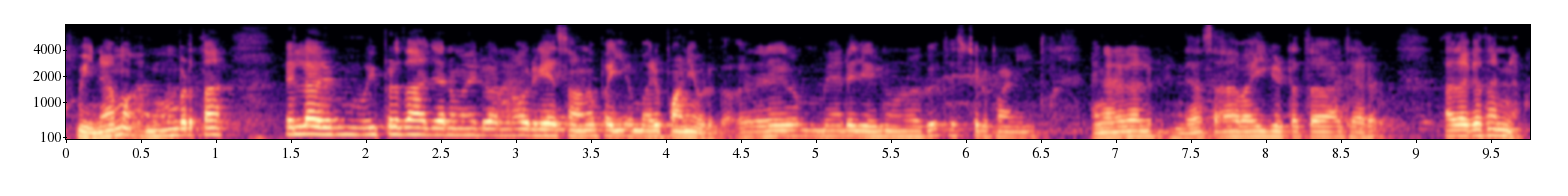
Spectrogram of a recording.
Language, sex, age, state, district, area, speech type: Malayalam, male, 18-30, Kerala, Kollam, rural, spontaneous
